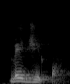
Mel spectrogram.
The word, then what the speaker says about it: medico: poucas porque faz diferença ó médico é um substantivo se eu tirar o acento eu vou ter medico tá médico mico percebeu a diferença aí ó número número é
